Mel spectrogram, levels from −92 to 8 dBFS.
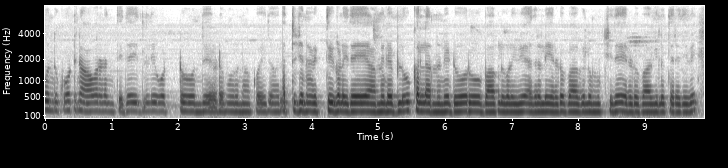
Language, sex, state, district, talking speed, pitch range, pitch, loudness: Kannada, female, Karnataka, Mysore, 310 wpm, 165-175 Hz, 170 Hz, -19 LUFS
